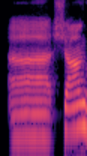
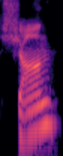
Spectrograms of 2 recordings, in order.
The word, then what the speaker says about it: Shang: Shang, Zhou, Qin, Han, Sui, Tang, Song, Yuan, Ming, Qing, Mao, Zedong.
